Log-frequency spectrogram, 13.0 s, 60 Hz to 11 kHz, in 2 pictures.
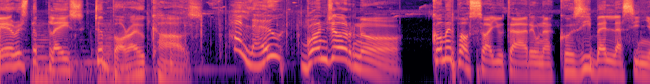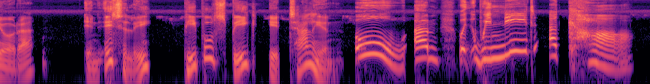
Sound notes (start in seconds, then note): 4.4 speaks italian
